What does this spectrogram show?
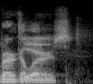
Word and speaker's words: burglars: You said Yeah, we burglars. Burglars. You added an extra syllable in there. Yeah, you put like an E in there or something.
